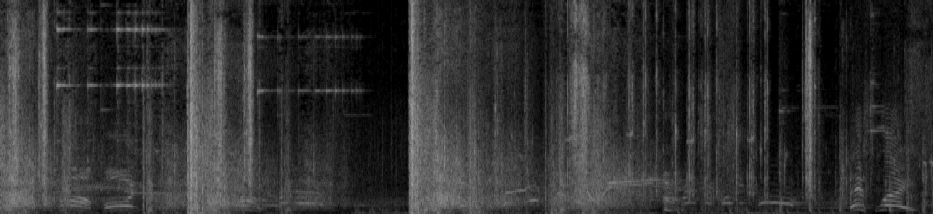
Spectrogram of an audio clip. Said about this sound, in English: I've given you enough chances to walk away! Good shooting, boy!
